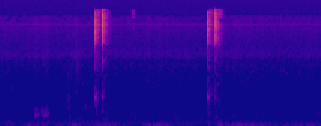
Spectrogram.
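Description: Near silence broken twice by a faint, quick double click of a computer mouse, the two double clicks about a second and a half apart.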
